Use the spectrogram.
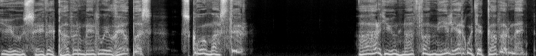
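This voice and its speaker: A man reading a story, voicing stubborn, fatalistic poor villagers in a plaintive, slow, resigned manner. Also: high-pitched, warm tone, husky, no echo, studio quality, voice pushed up, heavily acted. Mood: wry, challenging.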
